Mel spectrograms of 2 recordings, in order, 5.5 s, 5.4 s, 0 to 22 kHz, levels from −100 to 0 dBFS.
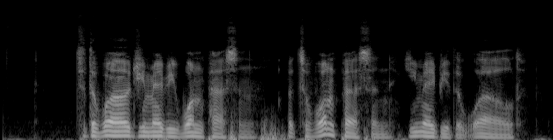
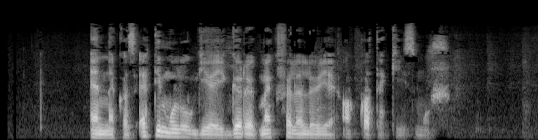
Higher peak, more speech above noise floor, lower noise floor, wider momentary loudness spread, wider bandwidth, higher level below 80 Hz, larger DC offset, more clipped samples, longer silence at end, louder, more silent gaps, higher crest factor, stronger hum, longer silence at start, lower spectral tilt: second, -22 dBFS vs -2 dBFS; second, 38 dB vs 42 dB; first, -77 dBFS vs -65 dBFS; first, 17 LU vs 14 LU; second, 9.6 kHz vs 11.5 kHz; second, -58 dBFS vs -48 dBFS; neither; neither; second, 0.1 s vs 0.9 s; second, -40 LUFS vs -23 LUFS; neither; about the same, 18 dB vs 22 dB; neither; second, 0.75 s vs 0.9 s; first, -8.5 dB/octave vs -6 dB/octave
